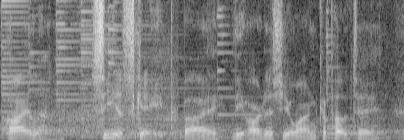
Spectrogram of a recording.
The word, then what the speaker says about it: See-Escape: work is called Island Sea Escape by the artist Yan Capote who lives today in Havana and C is spelled SE as if you can observe Escape but clearly the Escape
